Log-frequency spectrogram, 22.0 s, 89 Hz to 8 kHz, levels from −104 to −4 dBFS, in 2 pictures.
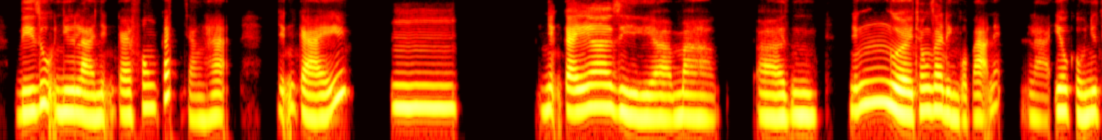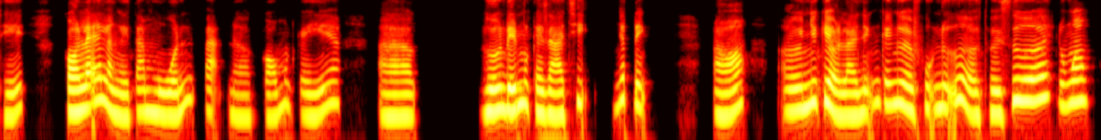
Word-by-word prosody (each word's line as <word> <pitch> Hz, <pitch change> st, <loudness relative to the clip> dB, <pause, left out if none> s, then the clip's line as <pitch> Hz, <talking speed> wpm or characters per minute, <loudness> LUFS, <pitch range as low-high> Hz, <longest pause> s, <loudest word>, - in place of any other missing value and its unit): Ví 215 Hz, +2 st, +1 dB
dụ 285 Hz, +4 st, +1 dB
như 220 Hz, 0 st, +2 dB
là 200 Hz, -3 st, +2 dB
những 195 Hz, +2 st, -3 dB
cái 205 Hz, -2 st, -2 dB
phong 260 Hz, +5 st, -5 dB
cách 360 Hz, +7 st, 0 dB
chẳng 180 Hz, -1 st, -9 dB
hạn, 195 Hz, +1 st, -6 dB, 0.5 s
những 215 Hz, +2 st, -7 dB
cái, 210 Hz, -, +1 dB, 0.4 s
ưm, 255 Hz, 0 st, +1 dB, 0.8 s
những 235 Hz, 0 st, -5 dB
cái, 230 Hz, 0 st, +4 dB
ơ, 260 Hz, 0 st, +3 dB
gì, 200 Hz, -5 st, +2 dB
à, 185 Hz, -1 st, -2 dB
mà, 190 Hz, -1 st, -3 dB, 0.4 s
ờ, 200 Hz, -, -8 dB, 0.3 s
ừm, 200 Hz, -1 st, +1 dB, 0.3 s
những 290 Hz, +5 st, +2 dB
người 220 Hz, -6 st, +8 dB
trong 235 Hz, +3 st, 0 dB
gia 240 Hz, -1 st, +2 dB
đình 200 Hz, -3 st, 0 dB
của 175 Hz, -, -9 dB
bạn 190 Hz, 0 st, -5 dB
ấy 260 Hz, -, -13 dB, 0.3 s
là 180 Hz, -3 st, -12 dB
yêu 230 Hz, 0 st, +3 dB
cầu 210 Hz, -4 st, -2 dB
như 210 Hz, +2 st, +2 dB
thế. 200 Hz, +3 st, -5 dB, 0.4 s
Có 225 Hz, -1 st, +6 dB
lẽ 255 Hz, +7 st, +4 dB
là 300 Hz, -5 st, +1 dB
người 195 Hz, -3 st, -1 dB
ta 225 Hz, +3 st, -6 dB
muốn 215 Hz, +6 st, 0 dB
bạn, 220 Hz, -2 st, -8 dB
à, 190 Hz, -1 st, -8 dB
có 190 Hz, -1 st, -6 dB
một 270 Hz, +6 st, -8 dB
cái, 200 Hz, +3 st, -4 dB, 0.5 s
à, 195 Hz, 0 st, -3 dB, 0.7 s
hướng 225 Hz, +2 st, +5 dB
đến 240 Hz, +3 st, +6 dB
một 285 Hz, -, 0 dB
cái 220 Hz, -, +2 dB
giá 205 Hz, -1 st, +1 dB
trị 295 Hz, +9 st, -6 dB, 0.2 s
nhất 310 Hz, +6 st, -5 dB
định. 270 Hz, -2 st, -1 dB, 0.7 s
Đó, 210 Hz, +5 st, 0 dB, 0.3 s
ờ, 225 Hz, +1 st, -2 dB
như 265 Hz, +5 st, +3 dB
kiểu 290 Hz, -6 st, +5 dB
là 200 Hz, 0 st, +1 dB
những 220 Hz, +9 st, -3 dB
cái 280 Hz, -1 st, -1 dB
người 280 Hz, -4 st, +3 dB
phụ 245 Hz, +3 st, -7 dB
nữ 255 Hz, +6 st, 0 dB
ở 205 Hz, -5 st, 0 dB
thời 215 Hz, -1 st, +2 dB
xưa 315 Hz, +8 st, +4 dB
ấy, 340 Hz, +2 st, +3 dB
đúng 275 Hz, +1 st, -4 dB
không? 310 Hz, +1 st, +3 dB
225 Hz, 190 wpm, -22 LUFS, 200-260 Hz, 0.8 s, người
